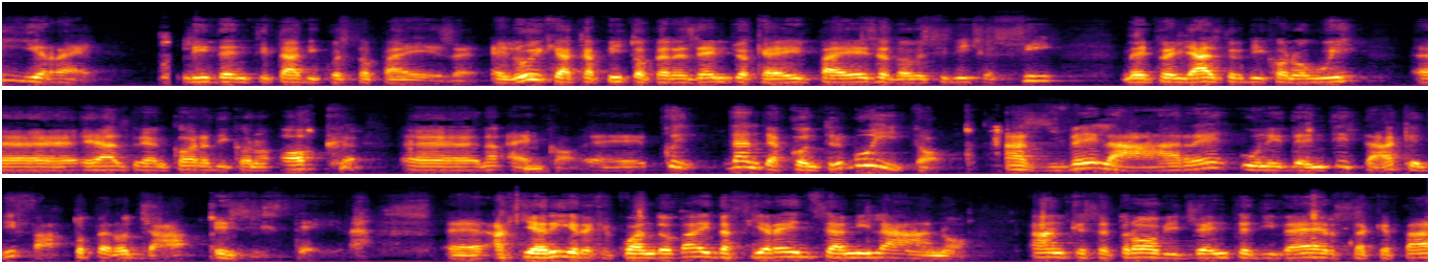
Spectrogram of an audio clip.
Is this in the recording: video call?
yes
